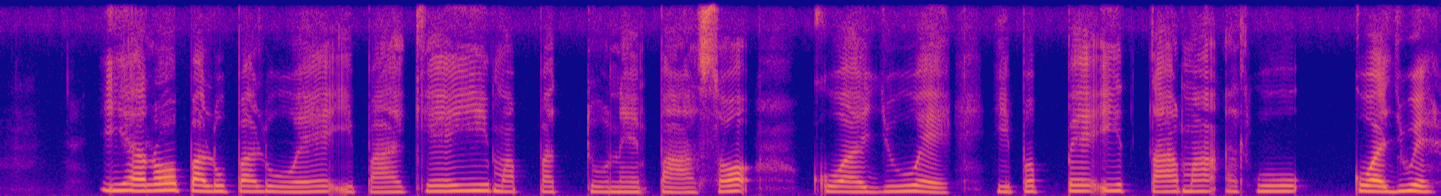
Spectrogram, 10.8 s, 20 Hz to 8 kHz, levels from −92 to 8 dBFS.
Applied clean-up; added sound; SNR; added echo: none; none; none; none.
